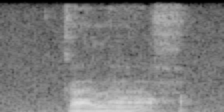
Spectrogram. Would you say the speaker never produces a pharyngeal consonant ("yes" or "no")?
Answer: no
